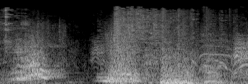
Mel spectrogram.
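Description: Film soundtrack action: two loud crashing, breaking impacts. The first is short and the second, about a second later, is longer and heavier in the low end.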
